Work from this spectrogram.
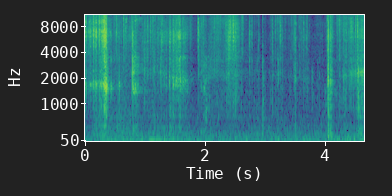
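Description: A metal utility-knife blade scrapes across a palm-sized, solid dark brown-black bar of soap held in the hand, carving off curled shavings. The strokes make dry, bright, crisp scraping and tearing sounds in short bursts, loudest near the start and again just after four seconds, with no low end.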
